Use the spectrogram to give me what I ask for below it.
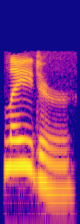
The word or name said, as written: later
